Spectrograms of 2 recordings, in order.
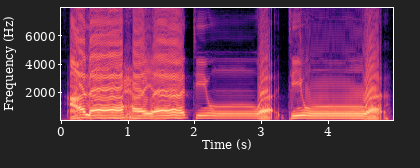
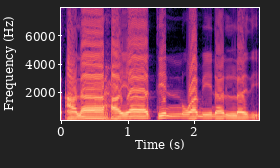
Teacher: Kemudian pada lafal tanwin kasratain bertemu dengan huruf waw, ini kita hukumi dengan bacaan idgham bi gunnah. Cara membacanya yaitu memasukkan tanwin ini kepada huruf waw, karena idgham itu artinya memasukkan.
